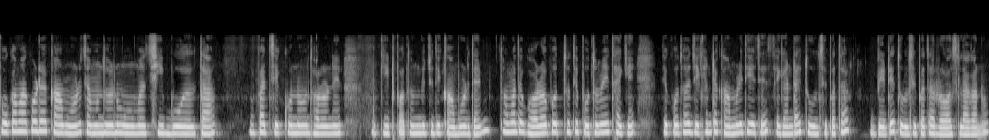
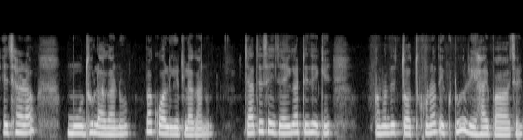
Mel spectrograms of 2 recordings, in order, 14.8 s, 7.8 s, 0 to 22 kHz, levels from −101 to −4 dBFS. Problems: background sounds at intervals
